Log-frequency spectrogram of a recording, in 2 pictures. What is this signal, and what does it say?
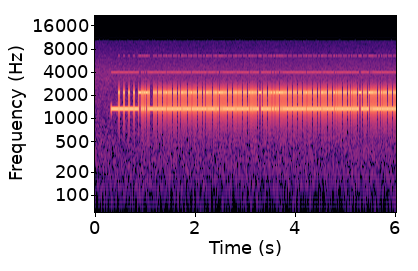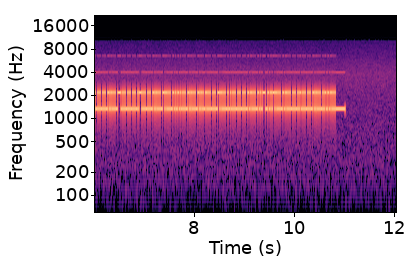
RTTY (75 baud, 850 Hz shift), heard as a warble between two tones, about 1750 Hz centre. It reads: 27276 64928 27019 14534 00447 18098 82428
